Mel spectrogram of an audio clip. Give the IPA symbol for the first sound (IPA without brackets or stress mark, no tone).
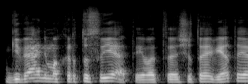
ɡʲ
